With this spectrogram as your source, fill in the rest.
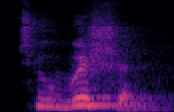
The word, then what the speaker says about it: tuition: hidden sound here well the first syllable is easy to American or to British but after that it's not ition it's Wishon tuition you have to put the what sound there so too word number 41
